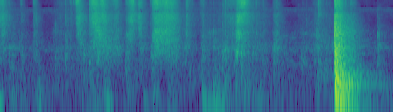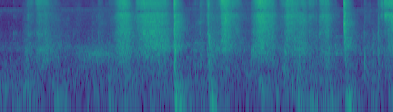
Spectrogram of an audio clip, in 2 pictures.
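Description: A judoka thrown during nage no kata lands on the tatami with a breakfall: one loud slap and thud about seven seconds in, echoing briefly in the hall. Soft shuffling of feet on the mats and rustling of judogi come before and after.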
